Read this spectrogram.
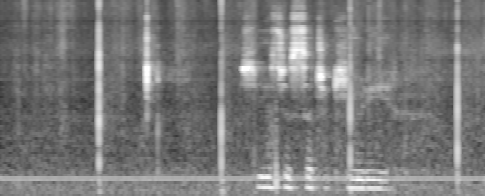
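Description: Snaps on a baby's sleeper pop open with small clicks.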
